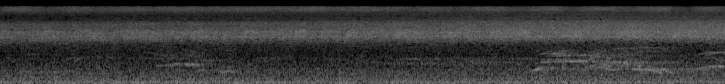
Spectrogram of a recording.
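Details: Summer cicadas at a school playground make a loud, steady, high hissing buzz; faint distant calls or voices rise briefly beneath it near the end.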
